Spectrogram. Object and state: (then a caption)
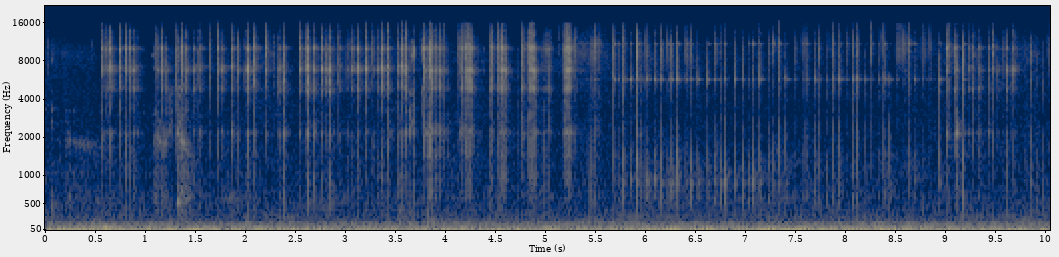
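Glass candle jar. A medium glass jar candle with a glass lid, filled with solid white wax, is tapped all over its glass sides and lid with long acrylic nails. Rapid, dense clicking produces bright, glassy ticks with a faint high ring. A steady low hum runs underneath.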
